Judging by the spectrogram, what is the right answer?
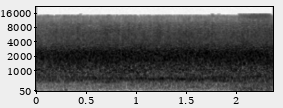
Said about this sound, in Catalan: Marxen ovacionats per el públic d'aquí de la Ceràmica.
